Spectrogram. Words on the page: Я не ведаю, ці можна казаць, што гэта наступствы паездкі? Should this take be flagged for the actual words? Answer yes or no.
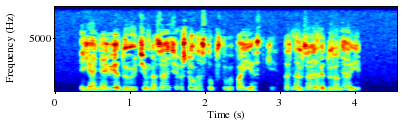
yes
